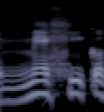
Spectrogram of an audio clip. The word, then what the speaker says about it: México: Muy parecido en el lenguaje mexicano, ¿no es cierto?, donde México se escribe con X, pero se pronuncia con J.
